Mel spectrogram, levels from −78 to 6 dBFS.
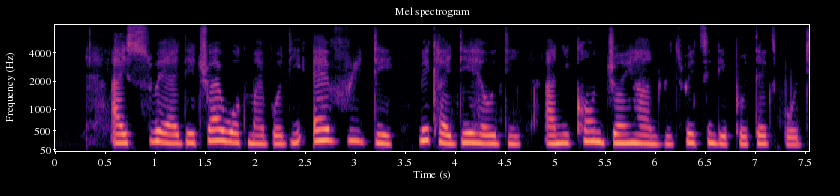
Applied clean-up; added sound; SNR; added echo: none; none; none; none.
